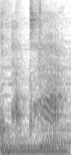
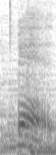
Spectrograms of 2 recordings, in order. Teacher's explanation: But when you say bed, D isn't aspirated as much as T in attack. The aspiration for T is greater than the aspiration for D.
